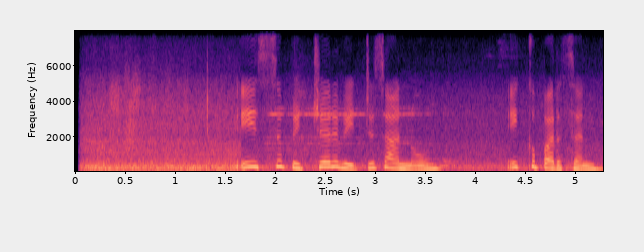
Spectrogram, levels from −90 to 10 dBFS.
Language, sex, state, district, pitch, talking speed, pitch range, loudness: Punjabi, female, Punjab, Kapurthala, 255 Hz, 80 wpm, 215-295 Hz, -14 LUFS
